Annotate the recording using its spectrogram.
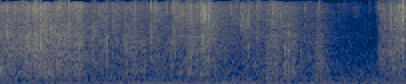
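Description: Clear plastic bag of Halloween garland crinkling as it is picked up and handled.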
